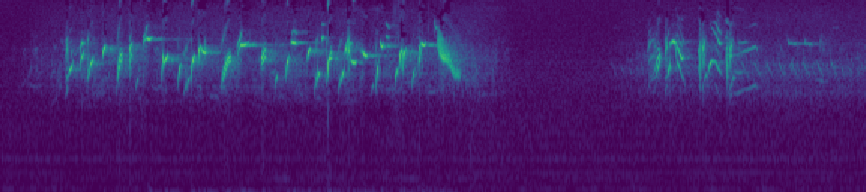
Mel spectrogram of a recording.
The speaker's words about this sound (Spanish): Vamos a escuchar al jilguero, vamos a ver cómo suena.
